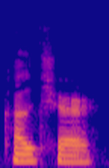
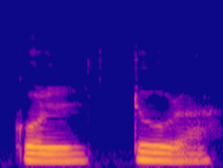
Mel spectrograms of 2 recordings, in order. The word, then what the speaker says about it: cultura: cultura, So it's totally different from the English pronunciation, right? It's not culture, it's cultura.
